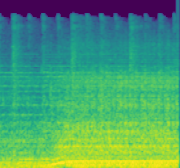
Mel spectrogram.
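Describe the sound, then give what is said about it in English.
A car engine accelerates on a race track: a loud, steady mid-pitched roar whose pitch briefly climbs near the start and then holds at a high, even drone. “And we're off! Massive skids around the first corner, it's amazing! Oh my god, it's so fast!”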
